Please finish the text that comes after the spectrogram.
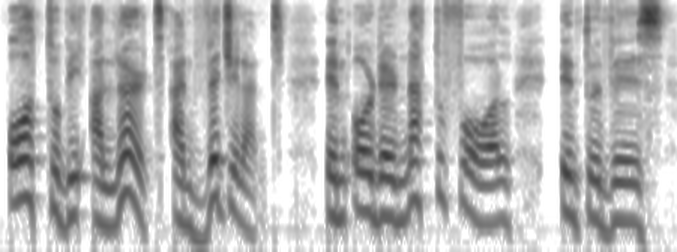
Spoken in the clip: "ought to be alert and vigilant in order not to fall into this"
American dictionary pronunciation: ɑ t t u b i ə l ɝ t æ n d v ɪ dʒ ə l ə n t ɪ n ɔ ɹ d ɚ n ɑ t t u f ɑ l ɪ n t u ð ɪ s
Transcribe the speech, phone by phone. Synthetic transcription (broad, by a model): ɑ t t u b i ə l ɝ t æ n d v ɪ dʒ ə l ə n t ɪ n ɔ ɹ d ɚ n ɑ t t u f ɑ l ɪ n t u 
